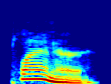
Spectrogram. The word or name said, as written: planner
